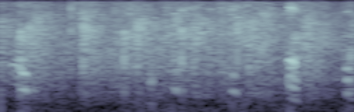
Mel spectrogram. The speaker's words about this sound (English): Okay, where did the applause come from? What the fuck?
